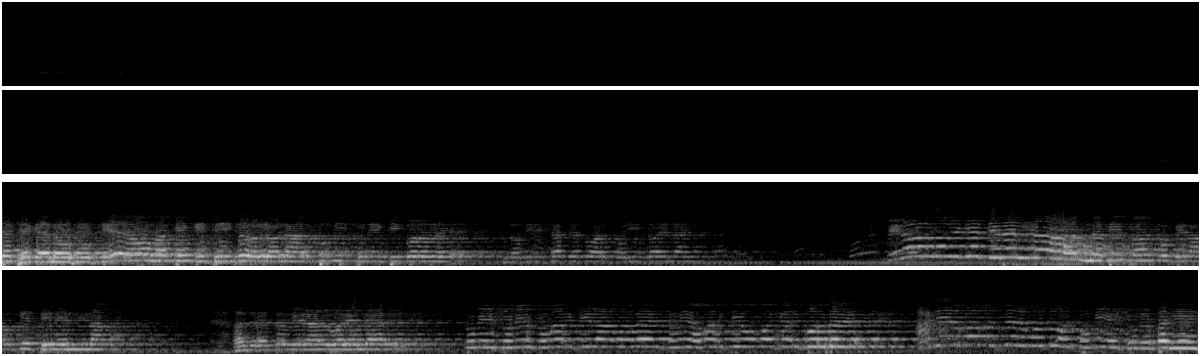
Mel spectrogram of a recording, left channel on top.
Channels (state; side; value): silent; left; 57 dB below the other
